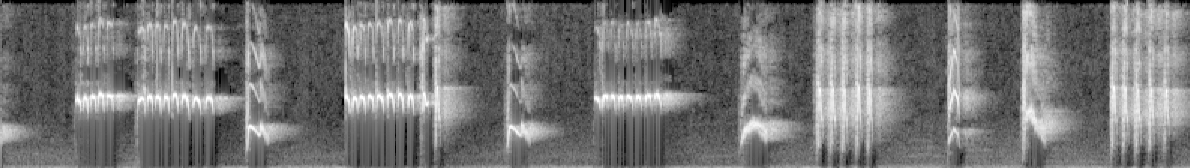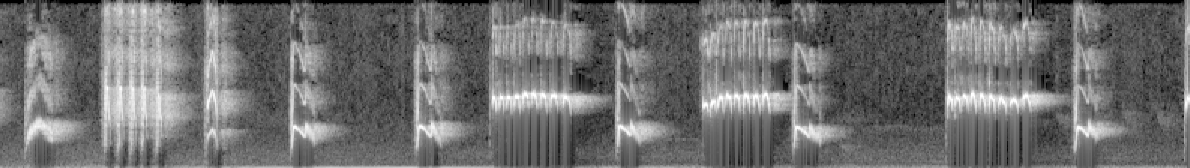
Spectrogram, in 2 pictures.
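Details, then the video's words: Masteran of a Chinese bulbul, meant to train competition songbirds: short high whistled phrases alternate with sharp downslurred notes and rattling bursts every second or so, tightly packed, with a low hum underneath. "Masteran Cucak Cungkok Istimewa ~Isian Kasaran Tajam Rapat"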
